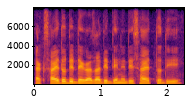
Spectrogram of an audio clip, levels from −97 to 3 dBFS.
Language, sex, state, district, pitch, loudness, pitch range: Chakma, female, Tripura, Dhalai, 130 Hz, -17 LUFS, 125-150 Hz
